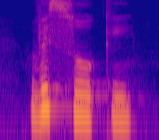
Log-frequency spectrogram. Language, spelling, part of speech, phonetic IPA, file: Ukrainian, високий, adjective, [ʋeˈsɔkei̯], Uk-високий.ogg
- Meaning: 1. high 2. tall 3. elevated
